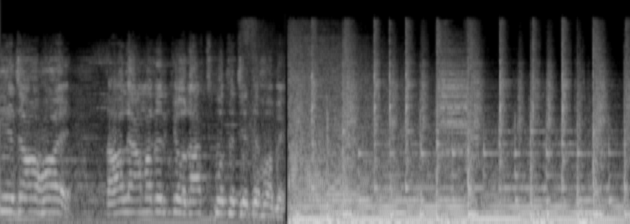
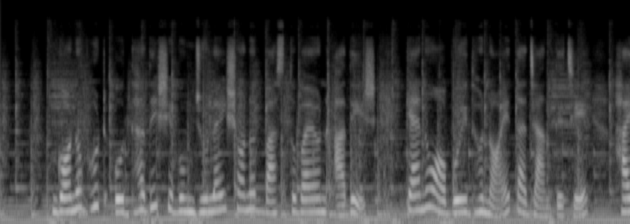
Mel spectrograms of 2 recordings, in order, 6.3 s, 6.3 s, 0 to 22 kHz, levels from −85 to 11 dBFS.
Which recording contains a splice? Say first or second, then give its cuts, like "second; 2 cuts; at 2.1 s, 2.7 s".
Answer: first; 1 cut; at 2.9 s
